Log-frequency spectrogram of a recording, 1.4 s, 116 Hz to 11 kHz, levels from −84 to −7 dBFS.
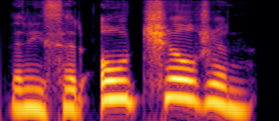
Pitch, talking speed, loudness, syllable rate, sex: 225 Hz, 215 wpm, -16 LUFS, 5.0 syllables/s, female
